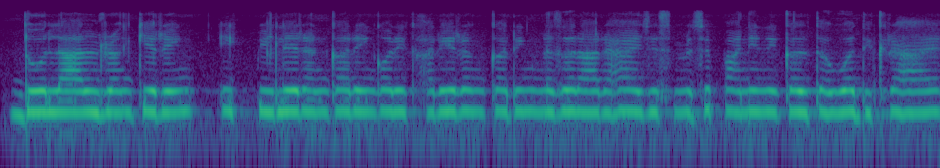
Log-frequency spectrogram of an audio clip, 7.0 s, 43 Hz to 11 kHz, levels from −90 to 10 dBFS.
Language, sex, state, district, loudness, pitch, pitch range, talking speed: Hindi, female, Bihar, Saharsa, -31 LUFS, 275 Hz, 270-280 Hz, 245 wpm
